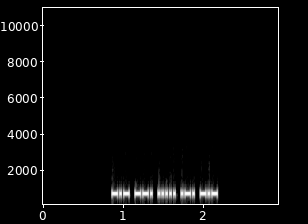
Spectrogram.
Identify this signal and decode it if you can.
Morse code, heard as a keyed tone, about 52 wpm, 700 Hz. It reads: KG5RK
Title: USA Call Signs - 5 Characters - 50wpm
